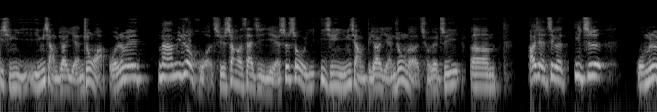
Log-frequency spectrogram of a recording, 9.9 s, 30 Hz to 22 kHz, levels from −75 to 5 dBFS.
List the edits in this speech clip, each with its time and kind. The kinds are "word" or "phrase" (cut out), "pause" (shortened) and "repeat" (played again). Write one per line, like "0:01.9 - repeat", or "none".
0:07.0 - pause
0:08.5 - pause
